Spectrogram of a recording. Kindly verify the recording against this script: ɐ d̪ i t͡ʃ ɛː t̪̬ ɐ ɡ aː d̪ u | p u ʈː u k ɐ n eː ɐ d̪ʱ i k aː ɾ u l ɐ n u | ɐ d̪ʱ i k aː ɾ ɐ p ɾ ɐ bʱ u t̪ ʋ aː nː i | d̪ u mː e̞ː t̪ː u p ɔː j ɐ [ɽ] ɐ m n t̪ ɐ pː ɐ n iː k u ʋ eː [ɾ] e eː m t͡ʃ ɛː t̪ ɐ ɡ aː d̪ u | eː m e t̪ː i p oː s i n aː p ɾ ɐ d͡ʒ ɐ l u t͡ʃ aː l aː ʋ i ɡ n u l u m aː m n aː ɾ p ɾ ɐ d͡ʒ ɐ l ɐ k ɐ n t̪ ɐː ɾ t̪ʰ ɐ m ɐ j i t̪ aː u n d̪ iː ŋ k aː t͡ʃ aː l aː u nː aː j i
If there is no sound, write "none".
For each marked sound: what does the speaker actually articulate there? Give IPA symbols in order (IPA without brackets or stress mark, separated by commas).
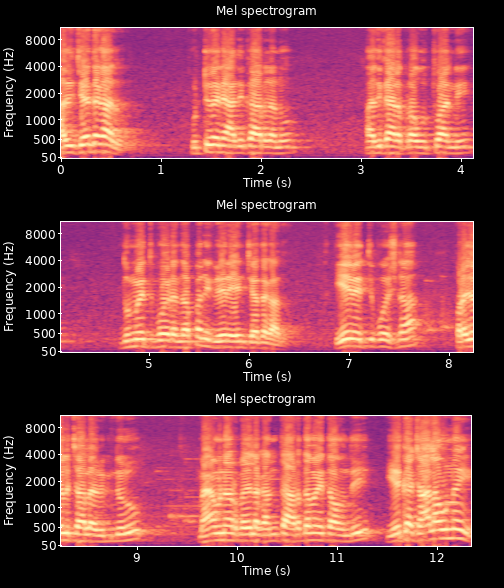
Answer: ɽ, ɾ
